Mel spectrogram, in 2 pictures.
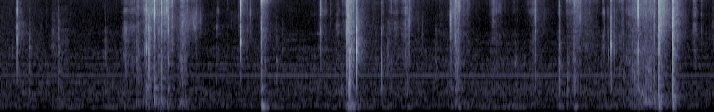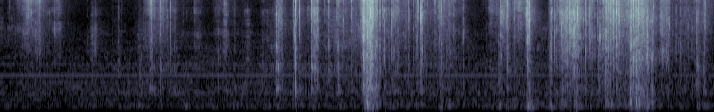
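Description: Plastic shrink wrap being torn and peeled off a metal collector's tin, in irregular crinkling, tearing crackles that come thicker and louder in the second half.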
